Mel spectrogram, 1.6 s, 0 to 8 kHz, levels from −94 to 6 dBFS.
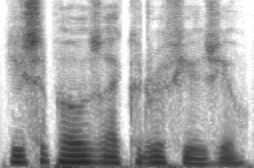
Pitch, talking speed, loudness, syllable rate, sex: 100 Hz, 265 wpm, -17 LUFS, 7.4 syllables/s, male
